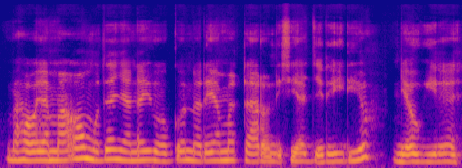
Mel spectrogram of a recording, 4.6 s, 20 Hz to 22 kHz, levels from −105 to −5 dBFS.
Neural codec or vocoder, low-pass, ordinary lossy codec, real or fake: codec, 44.1 kHz, 7.8 kbps, DAC; 19.8 kHz; none; fake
